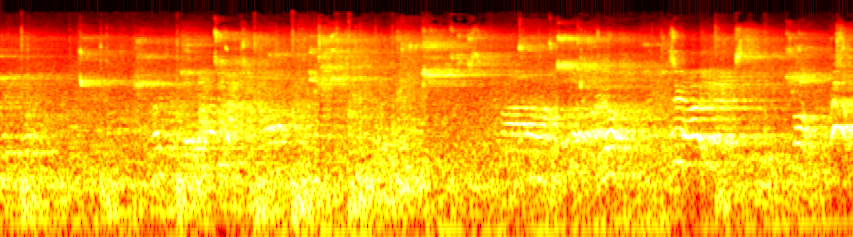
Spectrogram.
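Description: Basketball being dribbled on an indoor court, with short high squeaks of sneakers on the floor as players cut and drive. Voices of players and spectators echo around the hall, loudest near the middle and the end.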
